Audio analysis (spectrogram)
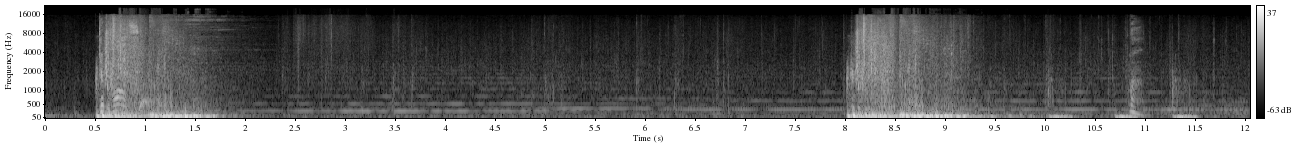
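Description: A Depulso spell is cast in Hogwarts Legacy, giving a sharp, loud burst of blasting force, then a quieter stretch with faint ambient hum before a second equally strong burst and a few trailing thuds.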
